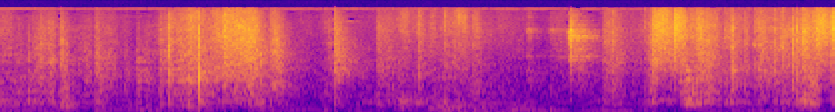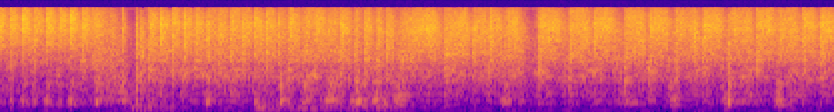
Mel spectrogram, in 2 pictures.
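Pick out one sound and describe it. Sandpaper rubs back and forth across wood with a steady scratching.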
